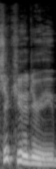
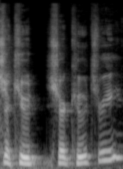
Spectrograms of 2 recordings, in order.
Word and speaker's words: charcuterie: pronounce the i thought i thought it was chikuderi but it is sharkutri charcuterie charcuterie i wanted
